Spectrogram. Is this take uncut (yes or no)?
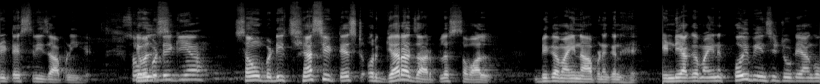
yes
